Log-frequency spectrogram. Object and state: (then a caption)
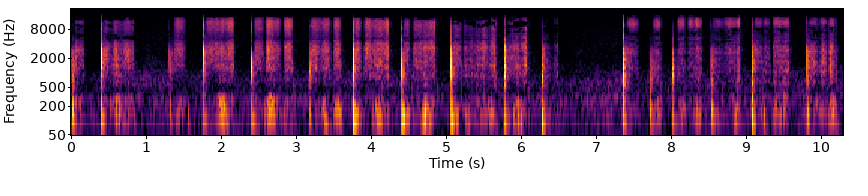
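Chalk writing on a chalkboard. A white chalk stick held in the fingertips writes the 7-times table across a large, flat black chalkboard. It makes scraping strokes punctuated by about 19 sharp taps as the chalk strikes the board, with brief quiet gaps between bursts.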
